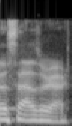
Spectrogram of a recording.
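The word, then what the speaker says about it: Sazerac: The Zazzarak. The Zazzarak.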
